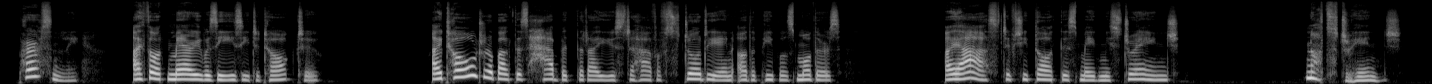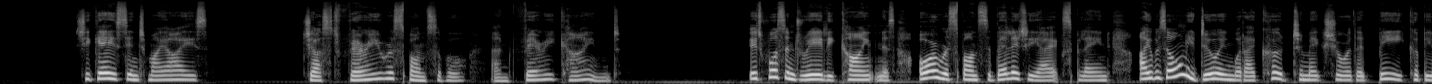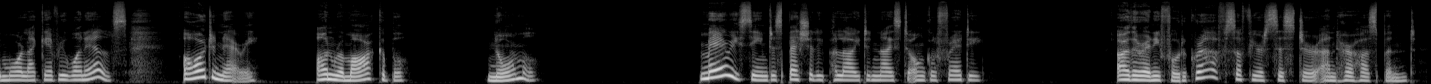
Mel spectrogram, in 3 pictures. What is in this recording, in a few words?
Audiobook Sample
